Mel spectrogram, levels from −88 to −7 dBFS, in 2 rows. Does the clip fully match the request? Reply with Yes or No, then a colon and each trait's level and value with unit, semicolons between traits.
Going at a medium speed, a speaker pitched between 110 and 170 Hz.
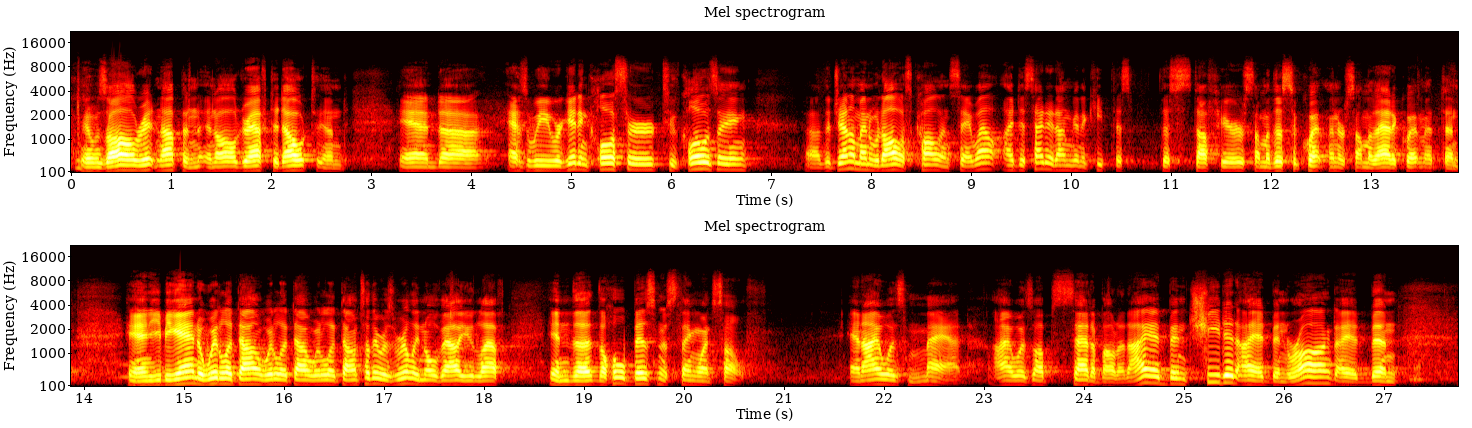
No: fast, 210 wpm; medium, 140 Hz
